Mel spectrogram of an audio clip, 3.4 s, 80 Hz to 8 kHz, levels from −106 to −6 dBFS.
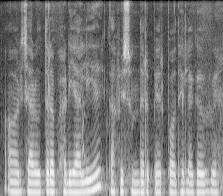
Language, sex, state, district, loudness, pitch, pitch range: Hindi, male, Uttar Pradesh, Varanasi, -16 LUFS, 145 Hz, 140-150 Hz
